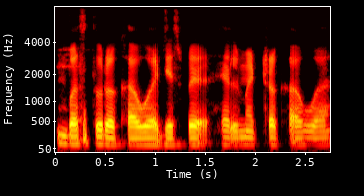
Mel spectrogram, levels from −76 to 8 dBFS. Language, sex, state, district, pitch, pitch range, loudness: Hindi, male, Bihar, Jamui, 100 Hz, 100-105 Hz, -20 LUFS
